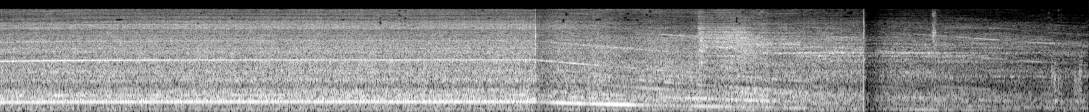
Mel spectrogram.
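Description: Record cleaning machine's vacuum motor running steadily with a high whine as it sucks the washing fluid off the record. About four seconds in it is switched off and winds down with a falling whine.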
